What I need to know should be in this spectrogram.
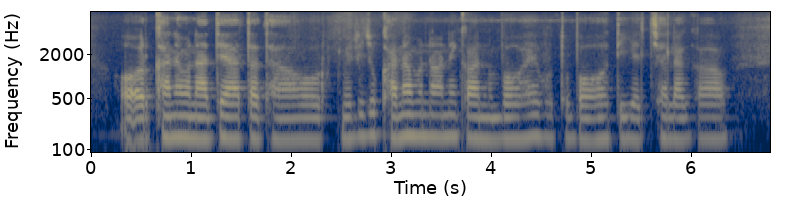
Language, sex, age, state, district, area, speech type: Hindi, male, 18-30, Madhya Pradesh, Betul, rural, spontaneous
